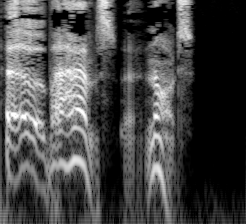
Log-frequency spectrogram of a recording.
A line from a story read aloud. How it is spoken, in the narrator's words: Harry said quietly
